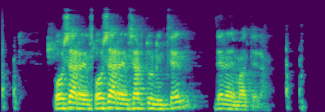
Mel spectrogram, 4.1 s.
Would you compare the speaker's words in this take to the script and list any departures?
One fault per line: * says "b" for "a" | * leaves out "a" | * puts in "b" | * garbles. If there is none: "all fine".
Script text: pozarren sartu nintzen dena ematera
* puts in "pozarren"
